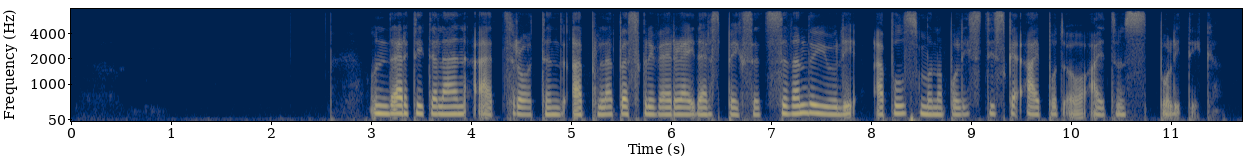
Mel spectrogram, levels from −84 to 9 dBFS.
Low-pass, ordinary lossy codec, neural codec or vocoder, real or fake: 7.2 kHz; none; codec, 16 kHz, 2 kbps, X-Codec, HuBERT features, trained on LibriSpeech; fake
